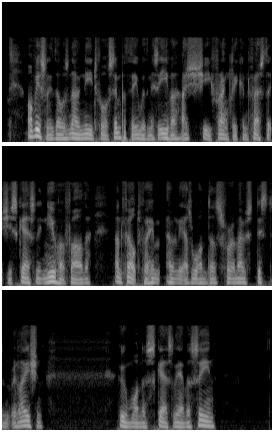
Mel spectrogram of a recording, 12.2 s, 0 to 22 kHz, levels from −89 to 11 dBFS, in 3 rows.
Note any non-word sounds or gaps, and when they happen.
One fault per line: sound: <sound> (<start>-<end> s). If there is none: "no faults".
no faults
